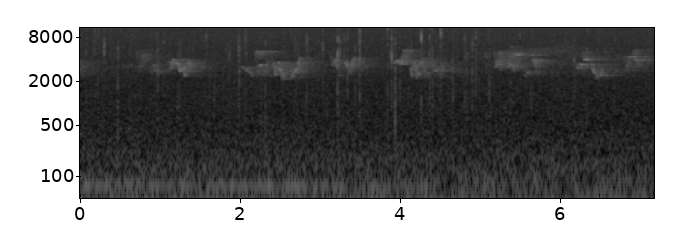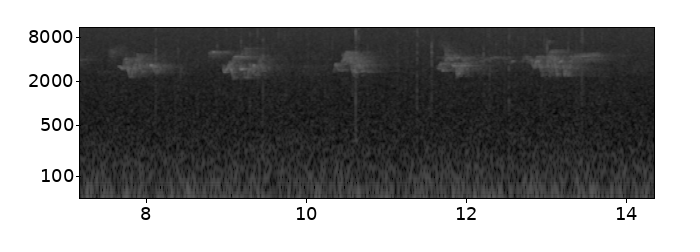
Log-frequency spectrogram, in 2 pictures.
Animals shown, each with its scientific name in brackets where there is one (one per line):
Eastern Wood-Pewee (Contopus virens)
Red-eyed Vireo (Vireo olivaceus)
